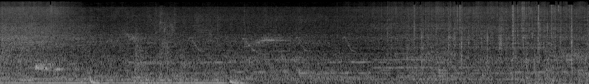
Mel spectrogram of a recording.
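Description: A ribeye steak sizzles directly on a Monument gas grill, a steady close crackle and hiss of searing meat with a brief low hum fading out early and no voices.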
